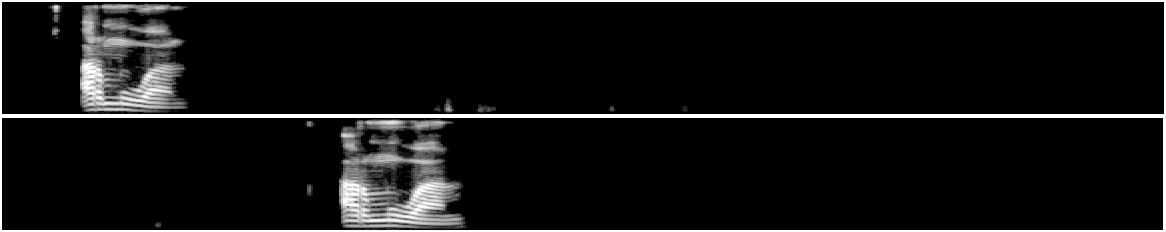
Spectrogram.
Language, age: Wolof, 25-35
